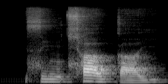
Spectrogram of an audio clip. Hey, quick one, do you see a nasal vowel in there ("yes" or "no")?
no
